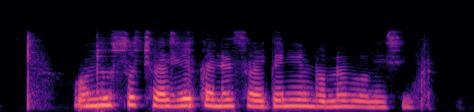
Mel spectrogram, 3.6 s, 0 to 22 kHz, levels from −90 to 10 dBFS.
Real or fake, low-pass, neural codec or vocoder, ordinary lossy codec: fake; 7.2 kHz; codec, 44.1 kHz, 1.7 kbps, Pupu-Codec; MP3, 64 kbps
